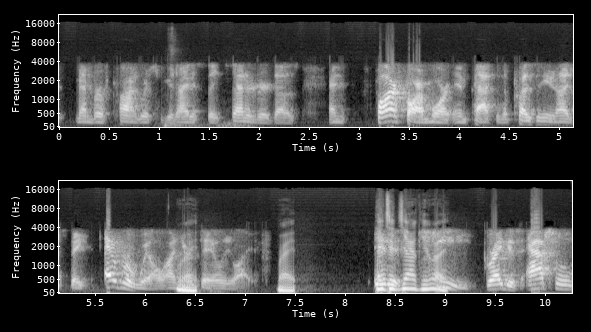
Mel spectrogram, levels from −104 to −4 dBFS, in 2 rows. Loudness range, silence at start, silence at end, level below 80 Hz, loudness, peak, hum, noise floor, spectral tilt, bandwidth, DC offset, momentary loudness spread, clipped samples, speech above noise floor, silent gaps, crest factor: 3 LU; 0.2 s; 0 s; -48 dBFS; -17 LUFS; -2 dBFS; none; -63 dBFS; -5.5 dB/octave; 16 kHz; under 0.1%; 15 LU; under 0.1%; 45 dB; none; 16 dB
